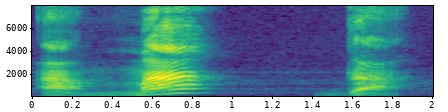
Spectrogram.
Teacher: Então, a sílaba tônica é o ma.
